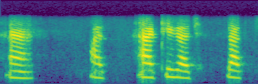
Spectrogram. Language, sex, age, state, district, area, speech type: Bengali, female, 18-30, West Bengal, Howrah, urban, conversation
